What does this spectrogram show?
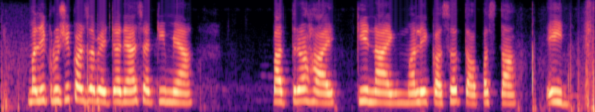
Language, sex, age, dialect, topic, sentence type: Marathi, female, 18-24, Varhadi, banking, question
